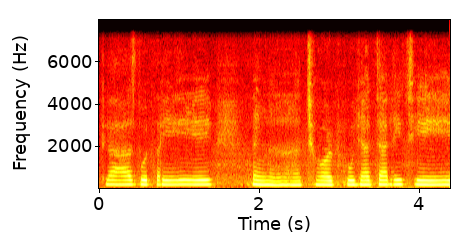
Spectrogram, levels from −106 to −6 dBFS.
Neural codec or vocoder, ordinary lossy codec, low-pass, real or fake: codec, 16 kHz in and 24 kHz out, 0.6 kbps, FocalCodec, streaming, 2048 codes; none; 7.2 kHz; fake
